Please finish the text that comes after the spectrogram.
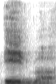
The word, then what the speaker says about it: Eadmer: So, so this book begins uh The Glories of Heaven by How do you say his name? Admer? Admer? Eadmer. Eadmer. Eadmer.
